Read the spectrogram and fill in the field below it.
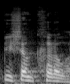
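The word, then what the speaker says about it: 必胜客: 중국 발음으로는 피샹크라고 합니다. 예. 그러니까 피자헛하고 비슷하죠 발음이 그죠?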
